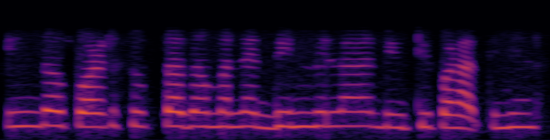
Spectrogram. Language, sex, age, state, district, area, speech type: Santali, female, 18-30, West Bengal, Purba Bardhaman, rural, conversation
